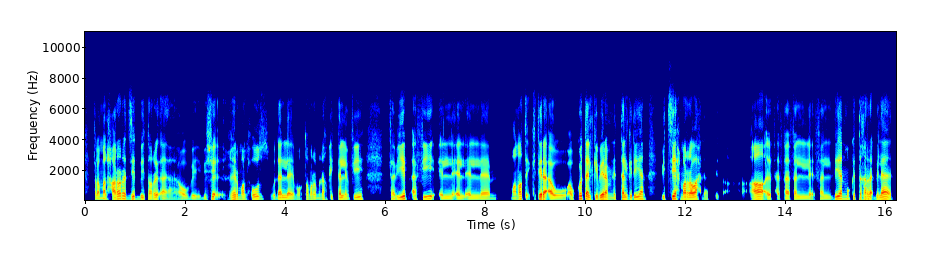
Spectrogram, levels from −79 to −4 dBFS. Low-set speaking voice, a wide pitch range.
Yes: low, 120 Hz; wide, 5.9 semitones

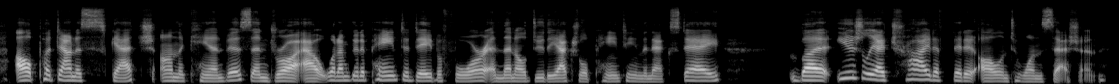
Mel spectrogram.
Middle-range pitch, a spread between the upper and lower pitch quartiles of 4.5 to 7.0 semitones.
Yes: medium, 170 Hz; average, 4.8 semitones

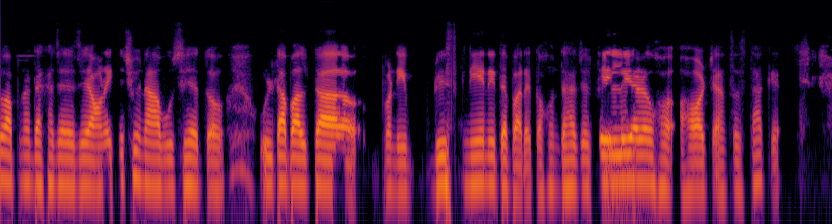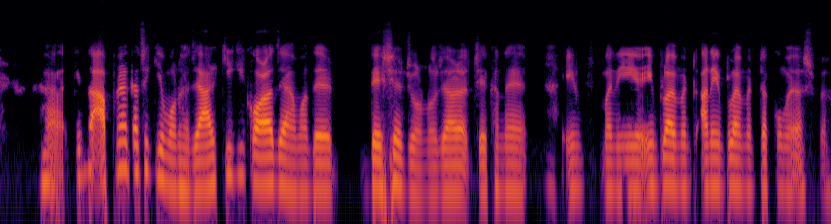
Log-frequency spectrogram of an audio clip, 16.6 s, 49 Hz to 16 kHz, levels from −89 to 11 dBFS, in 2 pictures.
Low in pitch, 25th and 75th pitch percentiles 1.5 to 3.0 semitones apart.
Yes: low, 130 Hz; narrow, 2.4 semitones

